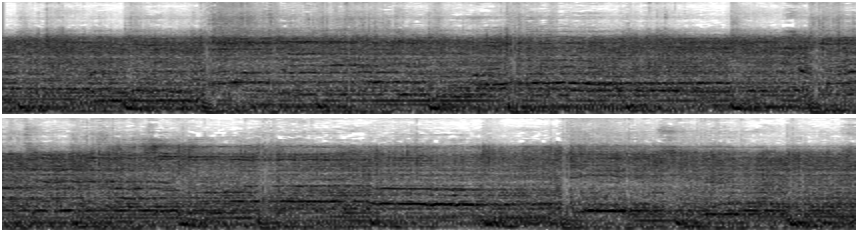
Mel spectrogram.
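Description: Live symphonic metal band playing, a female lead vocalist singing long held notes over guitars, keyboards and drums, recorded from the audience.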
